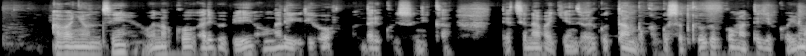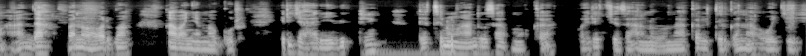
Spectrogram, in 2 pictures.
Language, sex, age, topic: Kinyarwanda, female, 18-24, government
